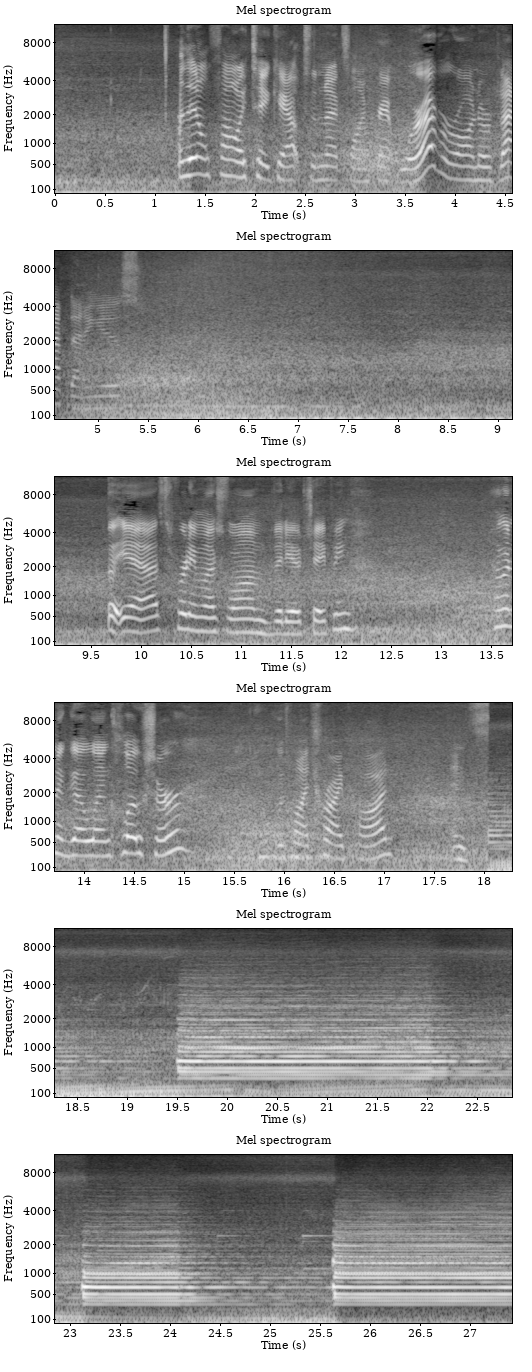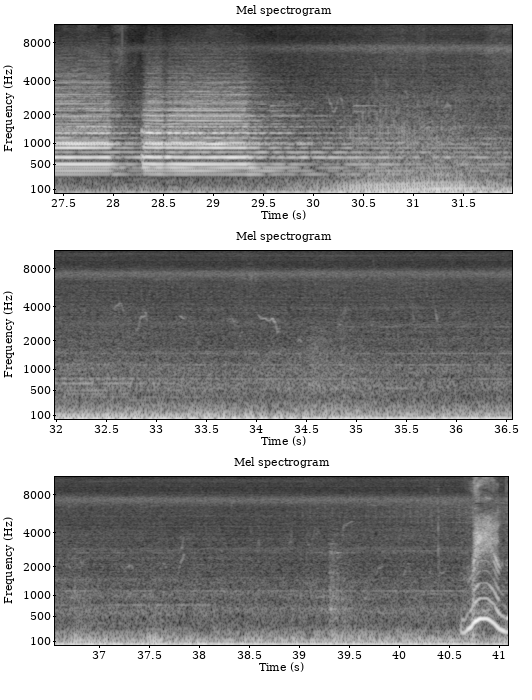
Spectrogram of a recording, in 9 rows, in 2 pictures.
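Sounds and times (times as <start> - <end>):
locomotive rumbling past: 0.0 - 41.0
locomotive air horn blasts: 18.0 - 32.6.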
